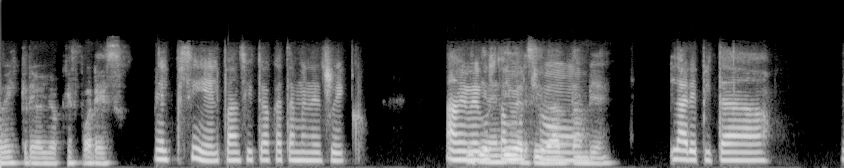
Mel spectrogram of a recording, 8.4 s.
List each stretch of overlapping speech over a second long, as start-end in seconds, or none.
4.6-6.0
